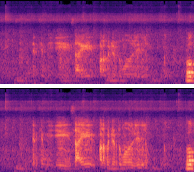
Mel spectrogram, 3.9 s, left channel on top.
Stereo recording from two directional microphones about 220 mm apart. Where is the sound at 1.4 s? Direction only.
40° right (ahead or behind).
